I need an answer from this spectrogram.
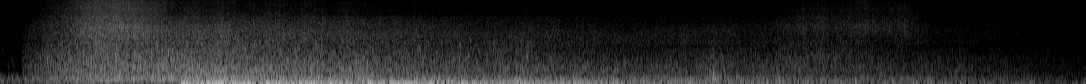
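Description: A flood of rushing water unleashed by a magic spell: a broad, loud roaring surge that swells within the first two seconds, holds steady, and slowly fades toward the end.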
